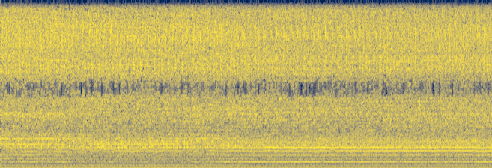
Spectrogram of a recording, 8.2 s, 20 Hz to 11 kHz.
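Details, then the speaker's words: 9k-mile 2004 S4 cold start: steady low idle with a loud cooling fan rushing over it and light, even normal TFSI ticking, no rattle or chain slap. Normal cold start idle. "You can kind of hear the fan is a bit loud on cold start, but otherwise, I mean, no chain slap, just normal TFSI ticking, but that's it."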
